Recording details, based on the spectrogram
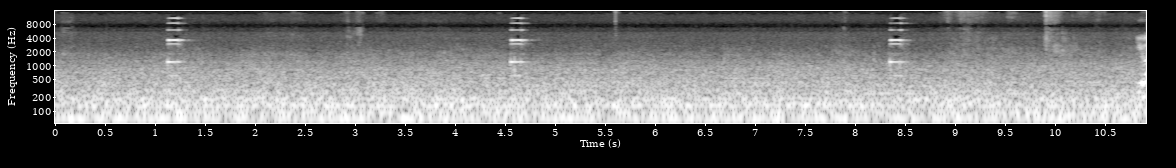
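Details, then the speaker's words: Three short high beeps a few seconds apart over low room rumble: keypresses while turning on and programming an Alaris IV infusion pump for primary IV fluids per provider's order. "Next, you will turn the IV pump on and select the appropriate guardrail IV fluids on your pump setting."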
